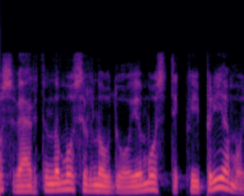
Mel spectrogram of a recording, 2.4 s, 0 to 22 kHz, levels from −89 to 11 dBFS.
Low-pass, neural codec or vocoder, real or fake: 7.2 kHz; codec, 16 kHz, 4 kbps, FreqCodec, larger model; fake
